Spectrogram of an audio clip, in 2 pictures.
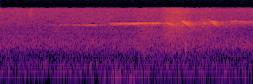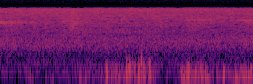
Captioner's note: birds chirping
